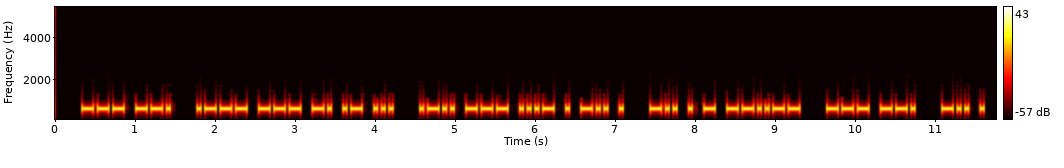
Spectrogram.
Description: Morse code, heard as a keyed tone, about 25 wpm, 600 Hz. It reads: OG JONAS LOVEDE DET, OG DE
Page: Ferie 25 wpm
